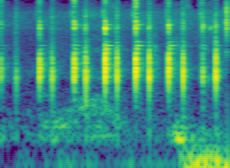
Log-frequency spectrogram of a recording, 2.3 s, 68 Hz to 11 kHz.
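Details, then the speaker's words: 2010 Cadillac Escalade, front wheel hub rocked by hand with the tire off: sharp metallic clacks about five or six a second from excessive play. A badly worn front wheel bearing, which had caused a hard metallic grinding noise, is being replaced with a new ACDelco unit. "that's how loose this wheel was um it started making a grinding noise in a in a very you know hard metallic noise and you can see how much that moves"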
